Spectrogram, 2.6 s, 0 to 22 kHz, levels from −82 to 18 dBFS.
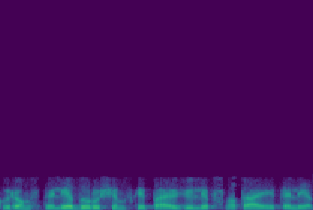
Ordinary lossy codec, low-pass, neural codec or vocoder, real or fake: AAC, 32 kbps; 3.6 kHz; none; real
